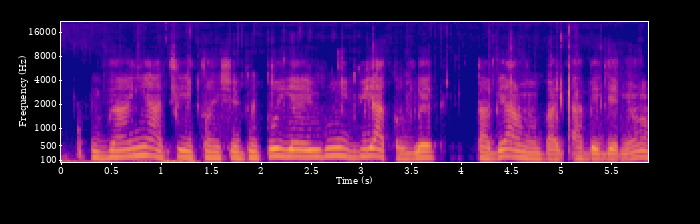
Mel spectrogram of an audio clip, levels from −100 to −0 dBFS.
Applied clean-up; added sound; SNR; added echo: neural mask model Resemble Enhance denoiser.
